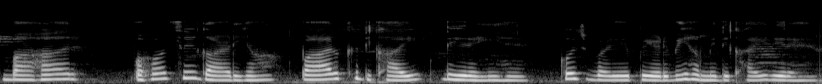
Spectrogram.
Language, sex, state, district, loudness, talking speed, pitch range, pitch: Hindi, male, Chhattisgarh, Raipur, -16 LUFS, 125 wpm, 195-230 Hz, 210 Hz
